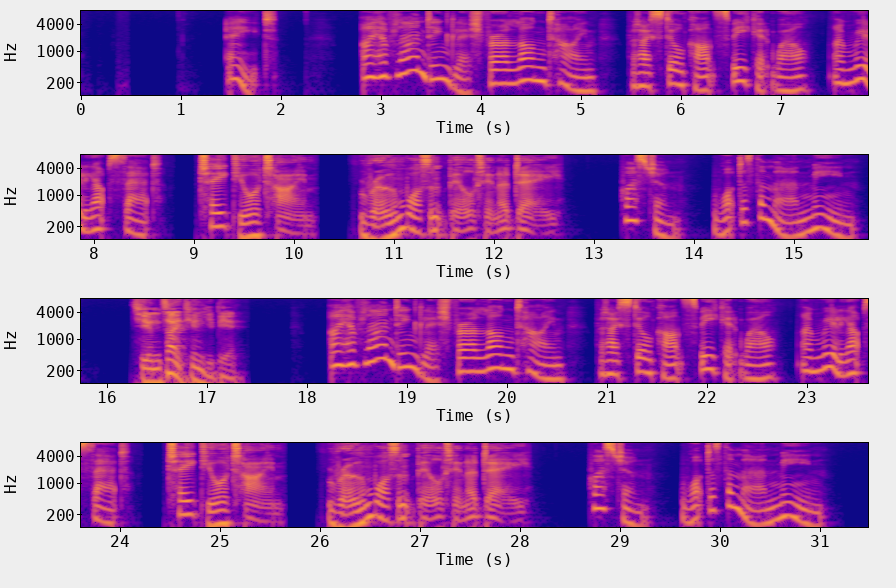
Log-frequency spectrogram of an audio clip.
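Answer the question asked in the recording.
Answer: Be patient; learning to speak English well takes time.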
